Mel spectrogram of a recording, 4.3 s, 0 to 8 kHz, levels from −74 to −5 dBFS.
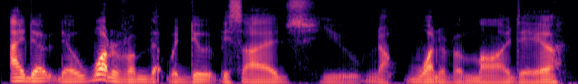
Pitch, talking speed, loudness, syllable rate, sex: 95 Hz, 250 wpm, -24 LUFS, 5.5 syllables/s, male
